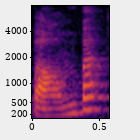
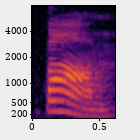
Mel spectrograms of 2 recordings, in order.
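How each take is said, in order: First: The final B is sounded. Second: The final B is silent. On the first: The speaker calls it wrong. "We don't say bumb" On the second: The speaker calls it right. "the B is silent in the word bomb"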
